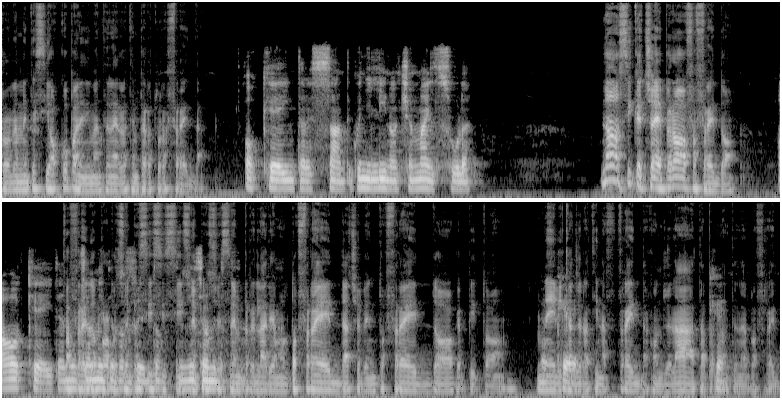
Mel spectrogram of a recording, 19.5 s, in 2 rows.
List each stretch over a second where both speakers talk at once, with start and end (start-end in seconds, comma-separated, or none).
10.5-12.9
